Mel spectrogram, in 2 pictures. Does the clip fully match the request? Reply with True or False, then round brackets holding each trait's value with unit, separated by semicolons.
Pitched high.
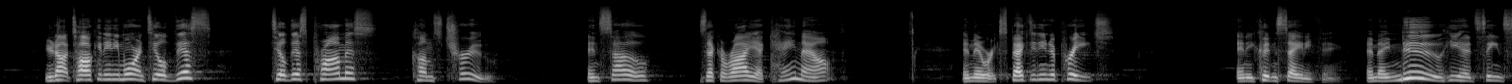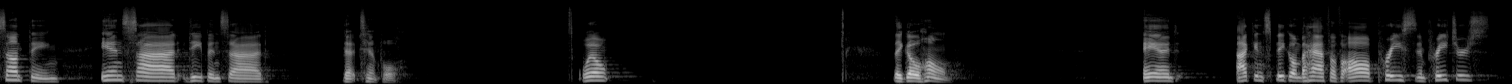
True (200 Hz)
